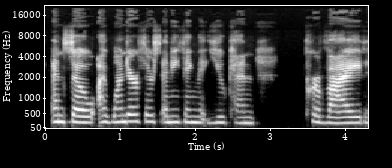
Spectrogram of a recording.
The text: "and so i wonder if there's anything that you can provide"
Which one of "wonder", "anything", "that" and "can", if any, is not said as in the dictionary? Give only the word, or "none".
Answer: none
